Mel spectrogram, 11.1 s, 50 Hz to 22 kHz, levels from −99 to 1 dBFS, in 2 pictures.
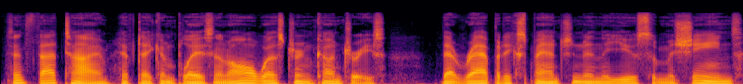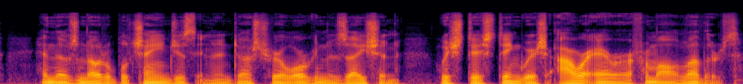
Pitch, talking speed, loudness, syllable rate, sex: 85 Hz, 170 wpm, -20 LUFS, 5.7 syllables/s, male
